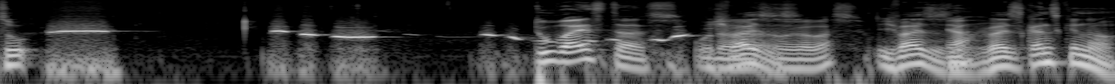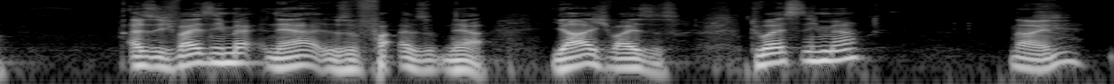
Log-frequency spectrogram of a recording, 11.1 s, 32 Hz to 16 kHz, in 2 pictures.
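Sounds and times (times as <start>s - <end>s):
speech: 0.0s - 0.3s, 2.7s - 10.0s, 10.6s - 11.0s
person whistling short clear tones with the mouth: 0.2s - 3.7s.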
